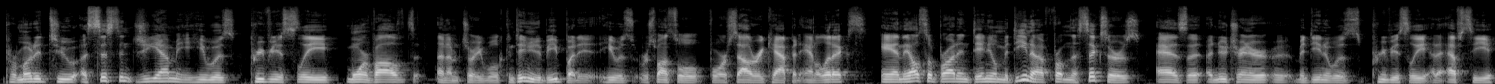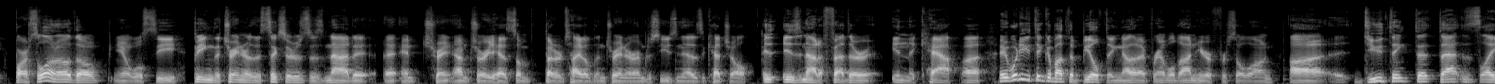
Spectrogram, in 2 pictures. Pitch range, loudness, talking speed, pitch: 95-120 Hz, -19 LUFS, 240 wpm, 105 Hz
